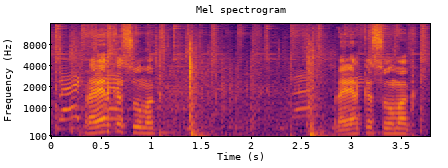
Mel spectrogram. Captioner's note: thud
